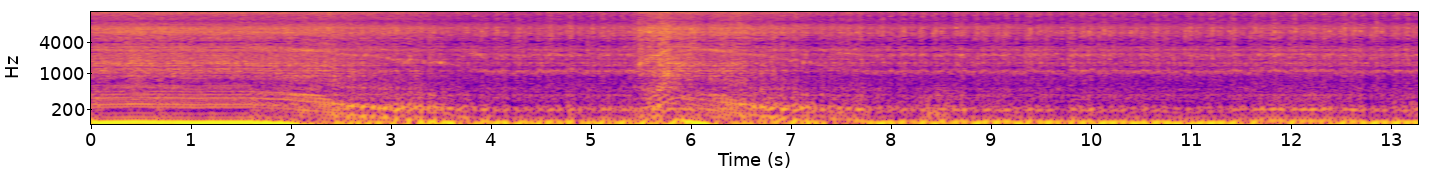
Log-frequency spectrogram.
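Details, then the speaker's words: Yamaha XJ750 "Mack" after a carb swap using the XJ650's carbs, filmed outdoors in wind; revs drop from a blip into a low, even idle that holds steady, the best idle yet, a healthy-sounding four-cylinder. "I think that's the best idle I've had I'm not entirely sure you're going to hear anything it's so windy it's blowing everything out but that sounds quite [Music] [Music] healthy"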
